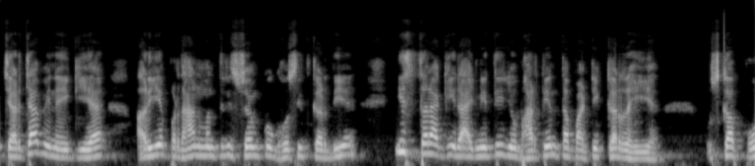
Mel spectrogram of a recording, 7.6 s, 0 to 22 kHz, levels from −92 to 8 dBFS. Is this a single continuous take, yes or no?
yes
